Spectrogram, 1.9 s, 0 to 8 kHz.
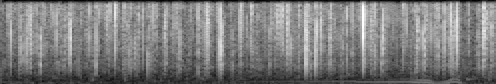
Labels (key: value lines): label: biophony, cascading saw
recorder: SoundTrap 600 or HydroMoth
